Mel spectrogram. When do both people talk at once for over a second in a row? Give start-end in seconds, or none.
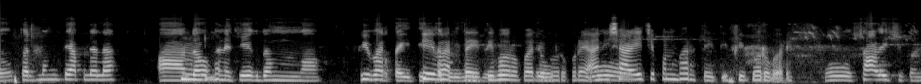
none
